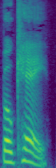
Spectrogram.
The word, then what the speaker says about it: Bucket: and the birth of Hyasin Bucket, its pronounced bouquet.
